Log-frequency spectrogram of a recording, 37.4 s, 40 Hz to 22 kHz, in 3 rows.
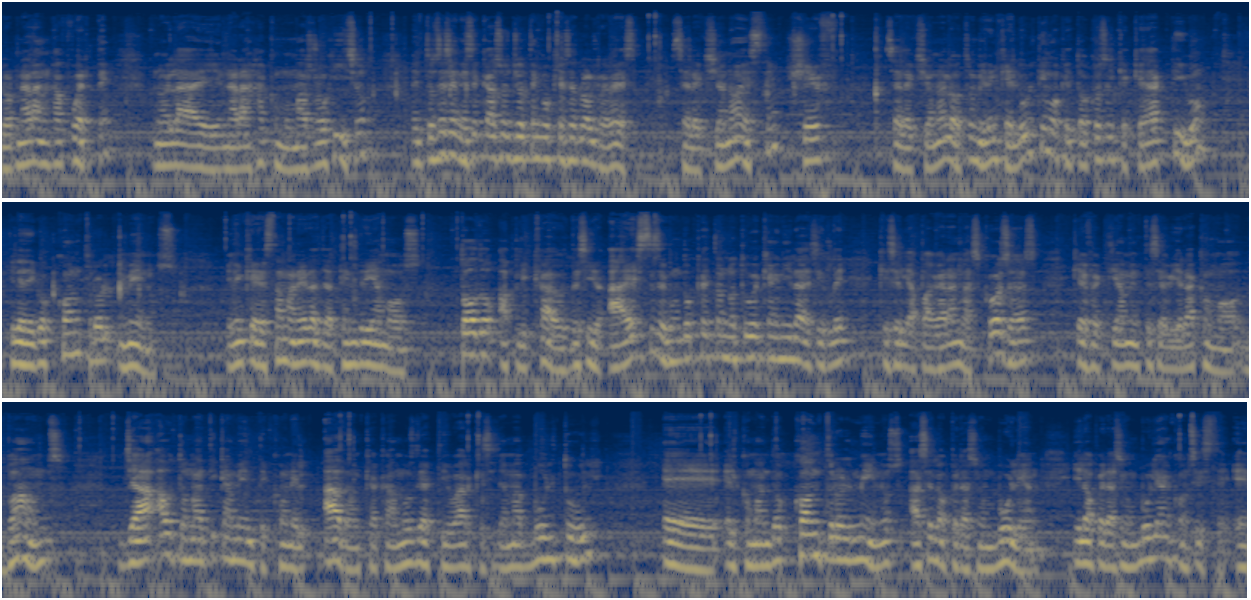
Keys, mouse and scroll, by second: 3.7 middle click, 4.5 ctrl+z, 5.4 click, 6.4 click, 8.3 shift+click, 13.7 ctrl+KP_Subtract, 14.7-15.3 middle drag, 15.8 click, 16.3-16.7 middle drag, 17.1-17.9 middle drag, 18.9 click, 22.1-22.9 scroll up 3, 22.9-23.9 scroll down 4, 23.9-25.2 scroll down 2, 25.7 middle drag, 28.3-30.1 drag, 32.7 middle click, 36.7 click.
